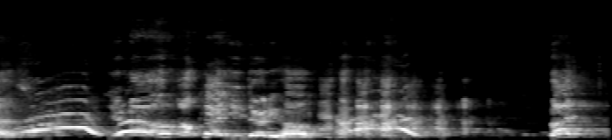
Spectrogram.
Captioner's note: general laughter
